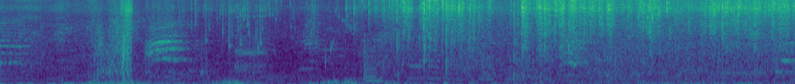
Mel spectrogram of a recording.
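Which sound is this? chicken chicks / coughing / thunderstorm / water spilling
water spilling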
